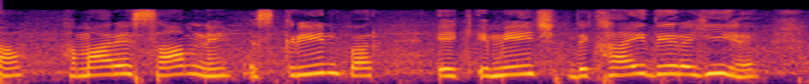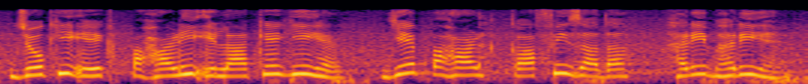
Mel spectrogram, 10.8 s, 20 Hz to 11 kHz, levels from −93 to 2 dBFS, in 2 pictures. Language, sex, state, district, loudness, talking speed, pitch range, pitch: Hindi, female, Maharashtra, Nagpur, -15 LUFS, 140 wpm, 250-315 Hz, 275 Hz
